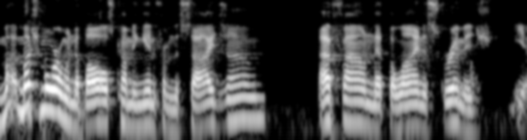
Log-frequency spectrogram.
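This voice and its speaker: A man speaks at a fairly high pitch and a moderate pace. His intonation is lively. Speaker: football officiating instructor. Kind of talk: film review discussion. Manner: soft-spoken.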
